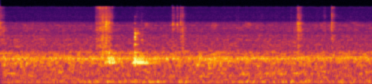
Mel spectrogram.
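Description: Moringa (malunggay) leaves being stripped off their stems by hand into a glass bowl: several short rustles and small snaps of stems, the loudest a little under two seconds in, over a faint steady hum.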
